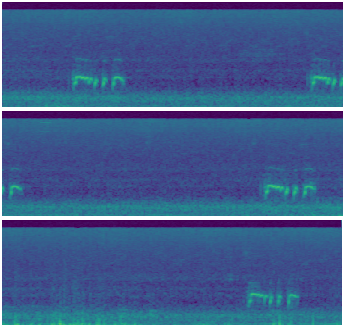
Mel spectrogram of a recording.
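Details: Local Indonesian zebra dove, a loud-voiced lure bird, cooing: a short rolling phrase of quick stuttered notes ending in a held coo, repeated four times about every two and a half seconds over steady low rumbling background noise.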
